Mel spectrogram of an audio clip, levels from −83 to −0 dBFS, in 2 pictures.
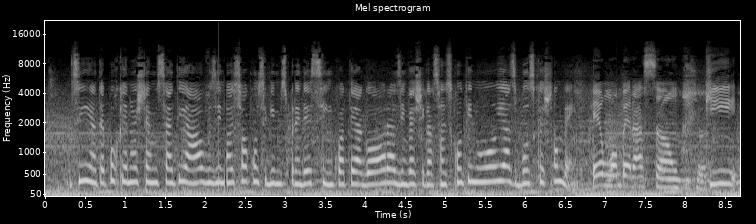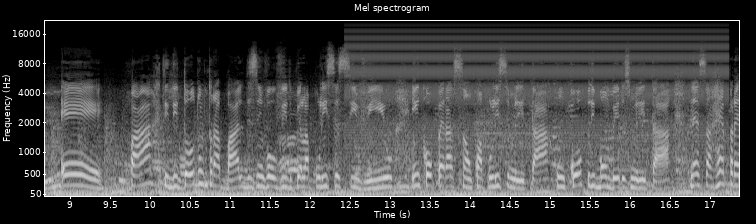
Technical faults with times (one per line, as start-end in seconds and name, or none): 2.18 audio missing between chunks
7.15 audio missing between chunks
12.13 audio missing between chunks
12.43-17.24 DECT cordless phone buzz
